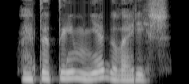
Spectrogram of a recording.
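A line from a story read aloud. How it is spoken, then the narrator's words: Laughing out loud. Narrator (Russian): расхохоталась я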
